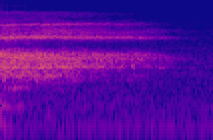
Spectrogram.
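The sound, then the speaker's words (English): A deep, voiced exhale after a nasal inhale during a guided breathing meditation, heard as a breathy sigh that starts strong and fades steadily over about two seconds. “And let's do one more deep inhale through the nose. And exhale with sound.”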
